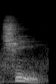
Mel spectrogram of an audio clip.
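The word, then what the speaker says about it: 痴: It's pronounced Chi, and it's unconsciousness, delusion, perplexity, infatuation, ignorance, folly,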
